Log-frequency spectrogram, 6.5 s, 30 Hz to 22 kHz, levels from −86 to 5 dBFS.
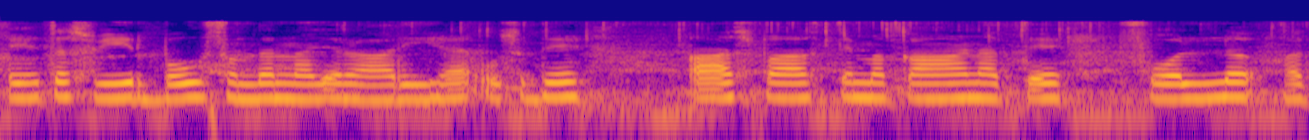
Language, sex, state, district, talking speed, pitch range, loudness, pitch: Punjabi, male, Punjab, Fazilka, 145 wpm, 210-225 Hz, -18 LUFS, 220 Hz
